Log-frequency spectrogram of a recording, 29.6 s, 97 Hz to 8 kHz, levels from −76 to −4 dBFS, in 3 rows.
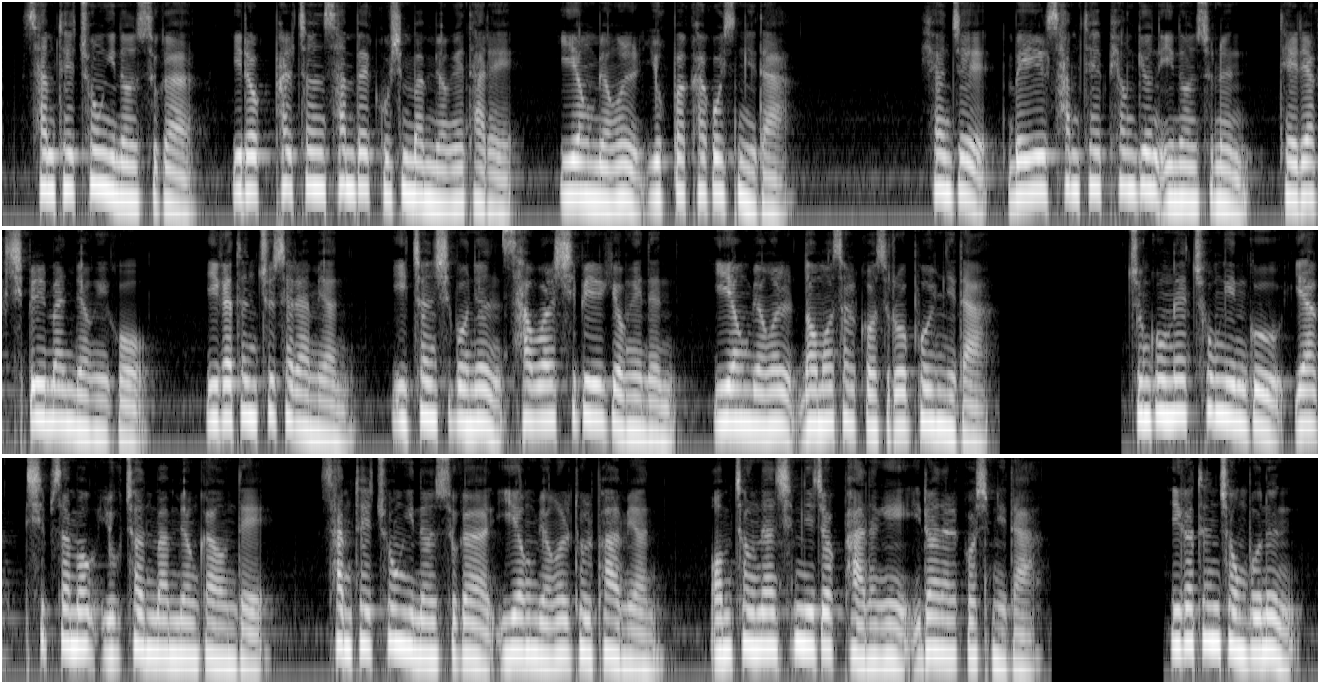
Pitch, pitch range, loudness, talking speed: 170 Hz, 135-190 Hz, -16 LUFS, 235 characters per minute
